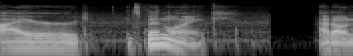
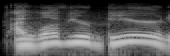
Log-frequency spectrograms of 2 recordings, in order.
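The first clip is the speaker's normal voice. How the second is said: much higher mock compliment; imitating Gimli actor; 12 semitones higher than usual. Fan mimics the actor complimenting her beard, high. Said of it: "And then he was like".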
